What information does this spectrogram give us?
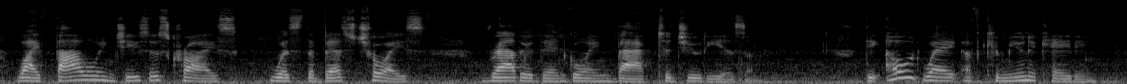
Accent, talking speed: American, 100 wpm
